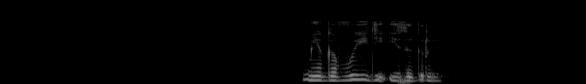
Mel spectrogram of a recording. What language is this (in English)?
Russian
